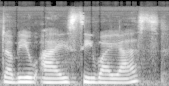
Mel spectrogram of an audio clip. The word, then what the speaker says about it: WiCyS: We often go by our acronym WiCyS, W-I-C-Y-S, and it's pronounced WiCyS, like we sisters.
